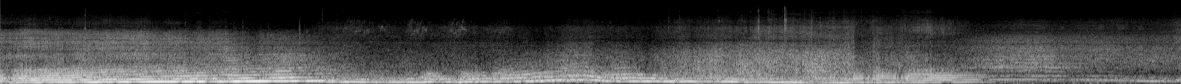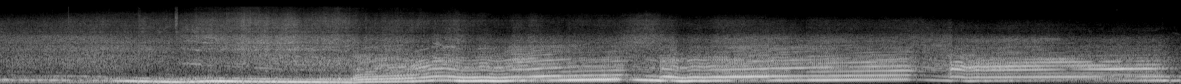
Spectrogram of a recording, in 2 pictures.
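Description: Škoda 130 rally car's engine revving hard, its pitch climbing through each gear and dropping at every shift and lift-off. The engine is quieter for a few seconds around the middle, then climbs through the gears again.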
